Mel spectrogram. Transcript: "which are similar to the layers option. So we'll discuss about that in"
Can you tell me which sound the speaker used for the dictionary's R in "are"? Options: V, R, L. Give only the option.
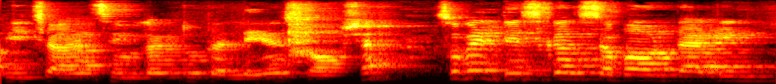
L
